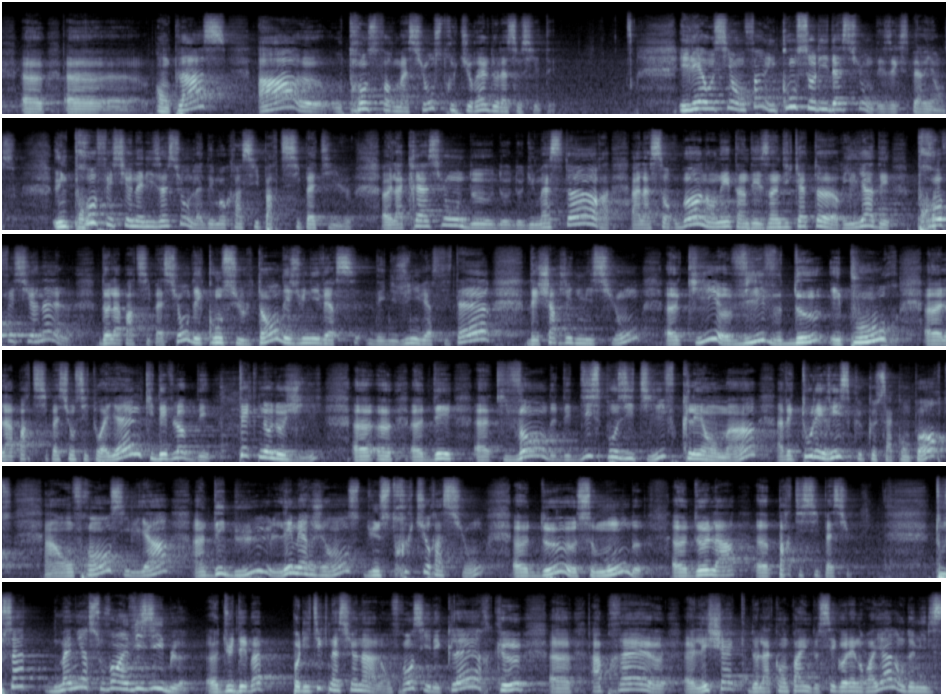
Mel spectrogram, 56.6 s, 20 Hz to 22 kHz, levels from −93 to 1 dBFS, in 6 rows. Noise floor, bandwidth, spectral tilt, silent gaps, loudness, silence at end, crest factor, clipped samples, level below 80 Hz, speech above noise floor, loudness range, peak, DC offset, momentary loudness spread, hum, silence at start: -56 dBFS; 15 kHz; -4 dB/octave; none; -27 LUFS; 0 s; 18 dB; under 0.1%; -46 dBFS; 29 dB; 3 LU; -8 dBFS; under 0.1%; 10 LU; none; 0 s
